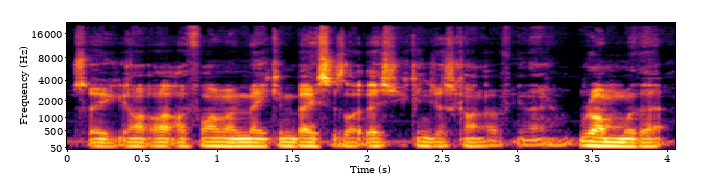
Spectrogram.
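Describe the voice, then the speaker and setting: A man with a croaky voice from a sore throat, talking through a hobby tutorial in a relaxed, rambling way with many fillers. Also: deep voice, fairly quick, slight background noise. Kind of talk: casual hands-on tutorial.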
